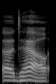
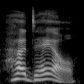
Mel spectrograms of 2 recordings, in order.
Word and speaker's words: Adele: Adele is not, in fact, Adele. It's actually Hadale.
